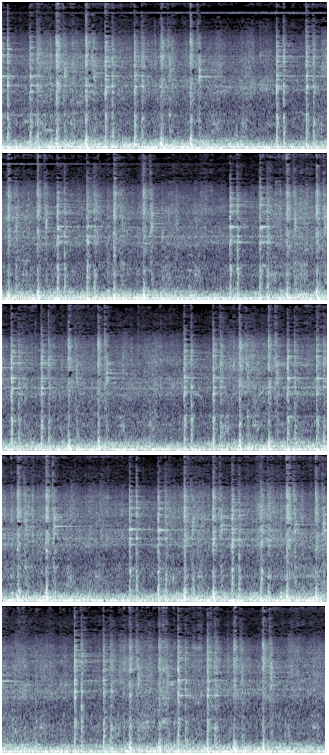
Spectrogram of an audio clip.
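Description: Passenger train coaches rolling slowly past, their wheels clicking over rail joints in an irregular clatter above a steady low rumble.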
